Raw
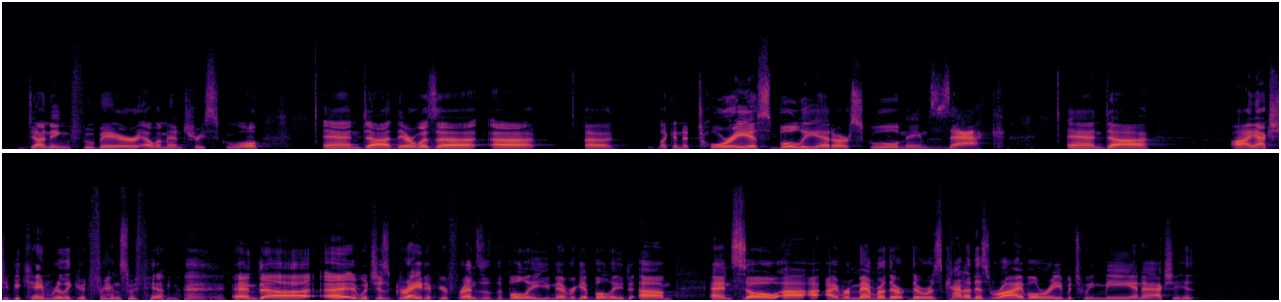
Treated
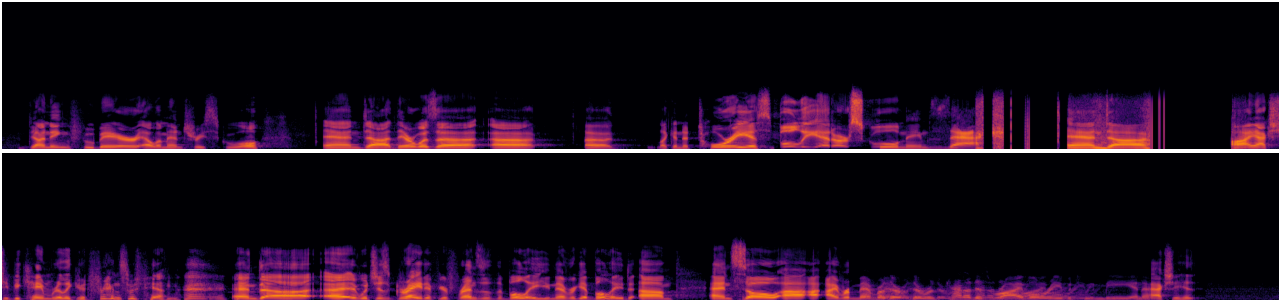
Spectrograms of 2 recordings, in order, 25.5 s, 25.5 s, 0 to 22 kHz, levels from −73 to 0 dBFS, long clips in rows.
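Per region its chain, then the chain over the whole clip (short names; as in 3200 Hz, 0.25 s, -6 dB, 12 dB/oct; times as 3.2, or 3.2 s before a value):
7.71–8.78 HPF 590 Hz + tilt +4 dB/oct
9.73–12.44 bell 200 Hz +11.5 dB 0.27 oct + requantised 8-bit, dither none + fast leveller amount 70%
21.23–24.26 tape spacing loss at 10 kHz 45 dB + resonator 130 Hz, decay 0.33 s + lo-fi delay 0.235 s, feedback 35%, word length 10-bit, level -9.5 dB
whole clip: low-pass opened by the level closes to 1900 Hz, open at -27.5 dBFS; elliptic low-pass 7200 Hz, stop band 40 dB; gain +8 dB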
